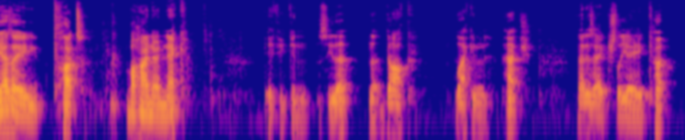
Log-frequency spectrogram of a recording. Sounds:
speech

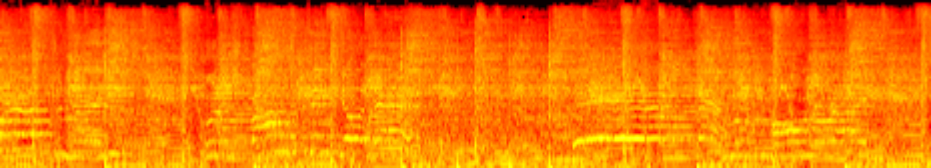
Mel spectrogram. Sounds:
singing, music

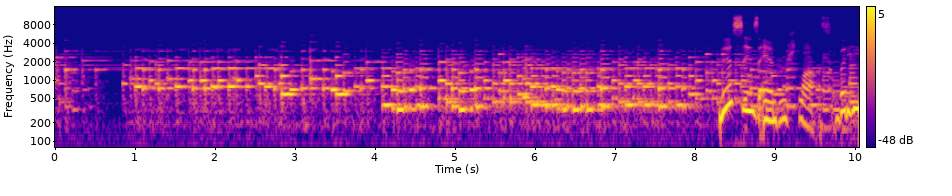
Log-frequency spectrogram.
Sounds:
musical instrument, speech, music

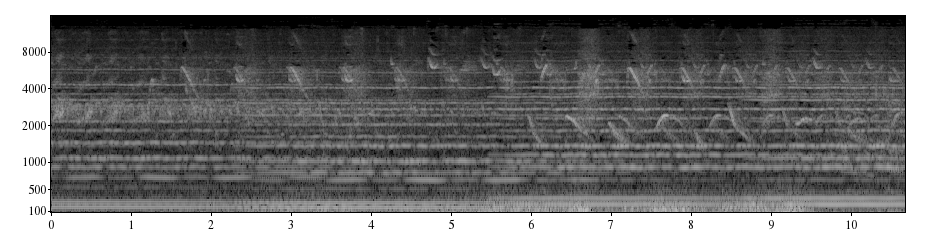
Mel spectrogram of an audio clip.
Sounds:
music, musical instrument

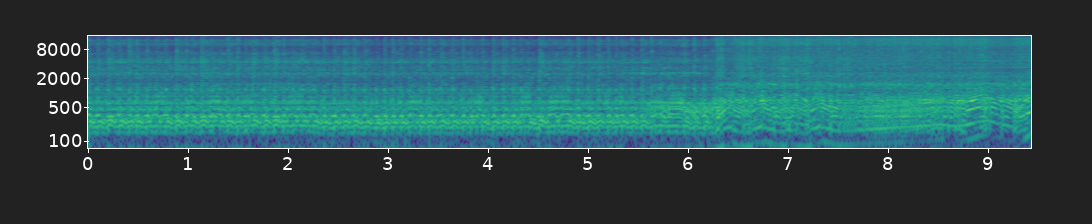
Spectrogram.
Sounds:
chainsaw

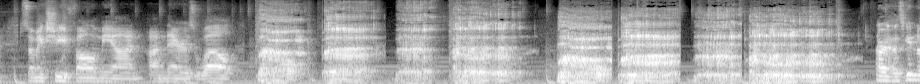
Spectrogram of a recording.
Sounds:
people burping

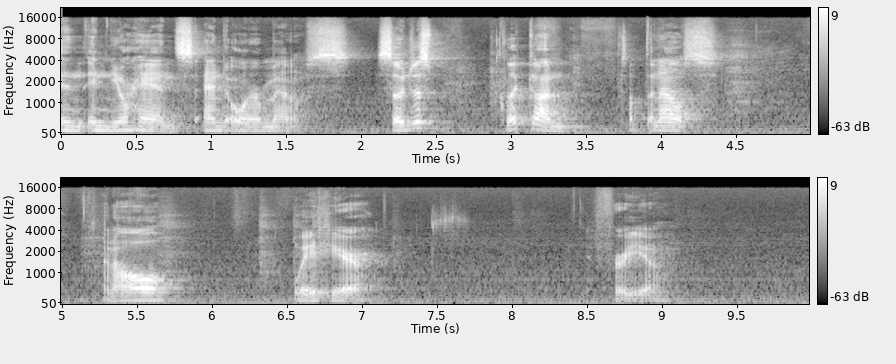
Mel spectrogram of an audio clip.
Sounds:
speech

